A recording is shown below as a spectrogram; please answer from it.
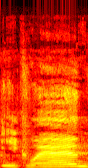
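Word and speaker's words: Yikun: sponsor is uh yakun discs yes it's actually pronounced equin but it's okay that was going to be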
